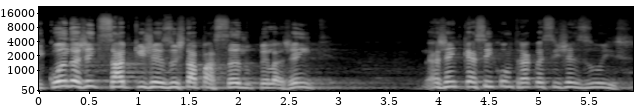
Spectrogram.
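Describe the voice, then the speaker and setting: A man with a northeastern Brazilian accent speaks at a high pitch. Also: fairly even intonation, moderate pace. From Brazilian Northeast. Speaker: missionary pastor. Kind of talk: sermon.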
